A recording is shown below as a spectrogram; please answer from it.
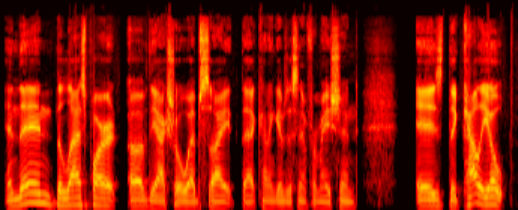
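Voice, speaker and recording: Laid-back man co-hosting a podcast, low-pitched and resonant, dry room. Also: unhurried, smooth, dry recording. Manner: laid-back, explains history with slang and fillers. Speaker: podcast co-host. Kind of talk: casual podcast chat.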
